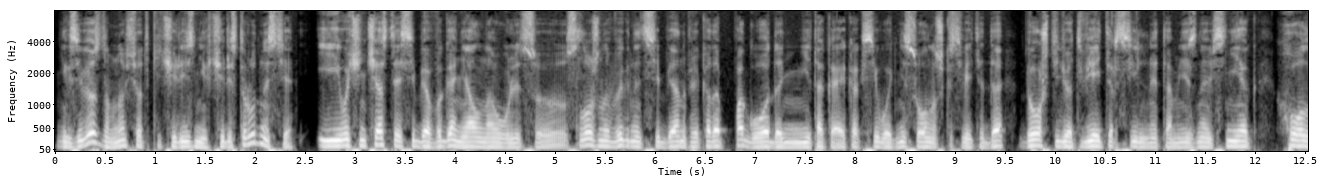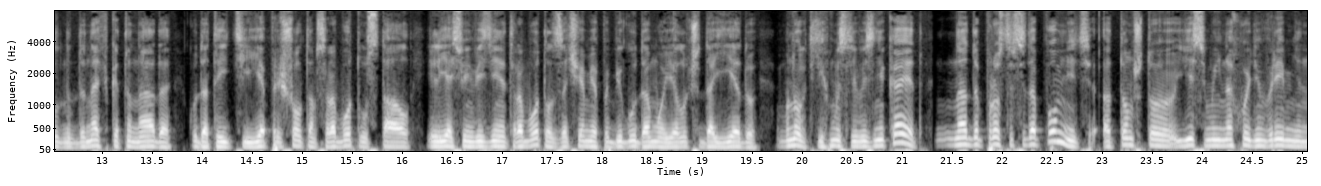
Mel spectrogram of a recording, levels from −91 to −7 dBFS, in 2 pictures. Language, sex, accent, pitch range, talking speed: Russian, male, native, 100-125 Hz, 190 wpm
